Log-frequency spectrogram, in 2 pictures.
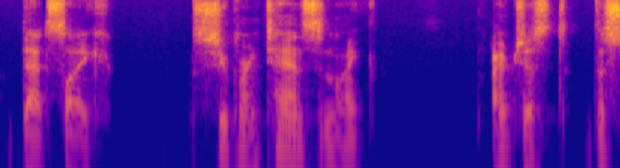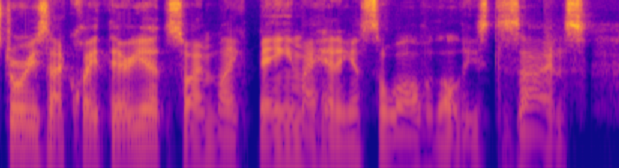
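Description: A man's plain, everyday voice at a medium pitch and moderate pace, with ordinary pitch variation and a dry, close sound with no echo on a very clean recording with a silent background. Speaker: comic book artist. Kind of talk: casual chat.

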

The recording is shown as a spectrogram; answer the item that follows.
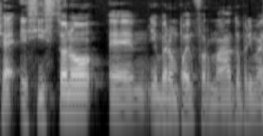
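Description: A man's voice, pitched very deep and low, comes at a moderate pace. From Umbria, Italy (Perugia). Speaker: emergency physician. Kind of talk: interview. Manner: halting, repeats words.

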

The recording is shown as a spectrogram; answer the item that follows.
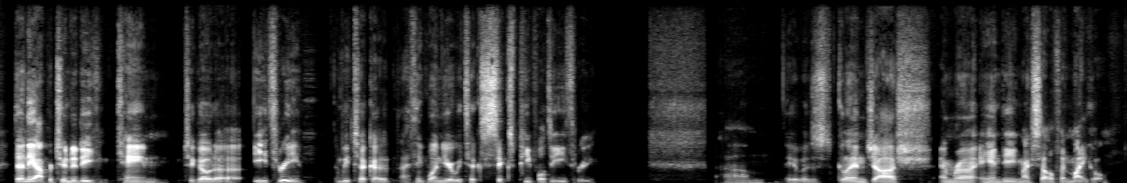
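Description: Vocal fry runs through this voice with a Midwestern American accent. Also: man, ordinary pitch variation, moderate pace. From US Midwest, Detroit area. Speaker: gaming content creator. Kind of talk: casual chat. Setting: live stream.

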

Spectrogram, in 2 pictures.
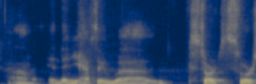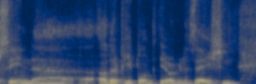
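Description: Using fairly even intonation, a man at a medium pitch talks at a moderate pace. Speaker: market research firm founder. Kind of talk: casual interview. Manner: hesitant, filler words.

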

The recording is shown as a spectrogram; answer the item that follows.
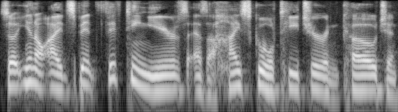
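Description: A man with an ordinary speaking voice at medium pitch. He talks at a fairly slow pace with lively intonation. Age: 50s. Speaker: business consultant and speaker. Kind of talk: interview. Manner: many fillers and repetitions.

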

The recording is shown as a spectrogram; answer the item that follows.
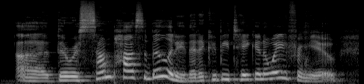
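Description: A woman with a Midwestern American accent, at a fairly quick pace and with lively intonation. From US Midwest, Northeast Ohio. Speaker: podcast guest. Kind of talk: casual chat.

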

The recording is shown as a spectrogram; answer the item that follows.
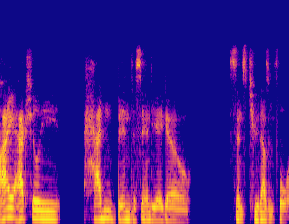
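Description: At a medium pitch with ordinary pitch variation, a man talks in an ordinary speaking voice. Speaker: comic artist and illustrator. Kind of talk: casual chat.

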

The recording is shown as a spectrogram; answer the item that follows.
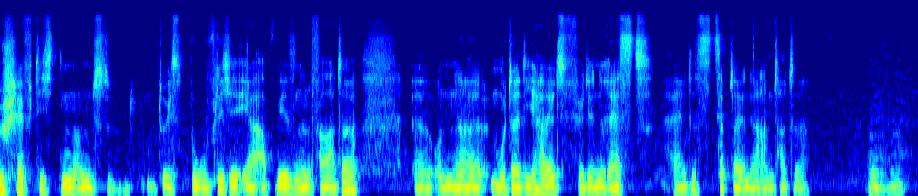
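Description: In a very clean recording with a silent background, a man speaks at a moderate pace with a very deep, low pitch and a dark, mellow tone. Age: 30s. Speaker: podcast host. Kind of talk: casual chat.

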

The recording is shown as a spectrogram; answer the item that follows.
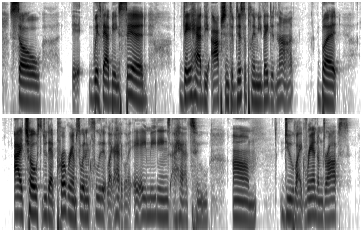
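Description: In a very clean recording with a silent background, a woman with an American accent and a very deep, low voice talks at a moderate pace with fairly even intonation and long, frequent pauses. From Chicago. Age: 40s. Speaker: comedian and lawyer. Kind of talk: casual chat.

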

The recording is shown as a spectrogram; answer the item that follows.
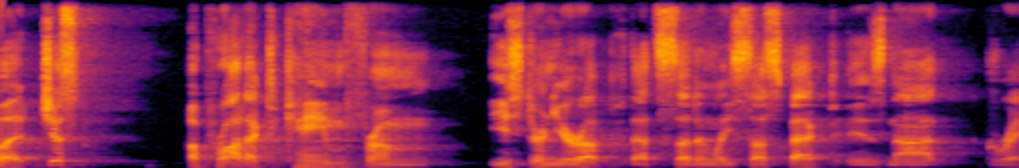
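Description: A man with a medium pitch talks at a fairly slow pace in an animated tone, with ordinary pitch variation. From Florida, US. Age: 30s. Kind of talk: casual comedic banter. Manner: joking, animated.

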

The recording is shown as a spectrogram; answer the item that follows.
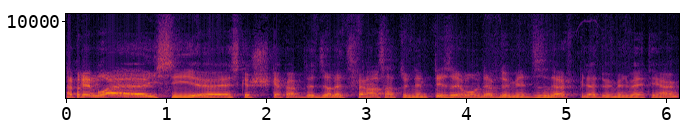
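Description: With a Quebec accent, a man speaks at a very slow pace in a medium pitch. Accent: Québécois French. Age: 50s. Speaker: motorcycle podcast co-host. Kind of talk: casual chat. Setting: studio.

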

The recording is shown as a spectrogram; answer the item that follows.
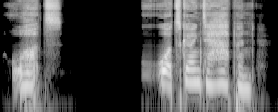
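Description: This put-on character voice is raspy and sits at a middle pitch. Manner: weak, pained.

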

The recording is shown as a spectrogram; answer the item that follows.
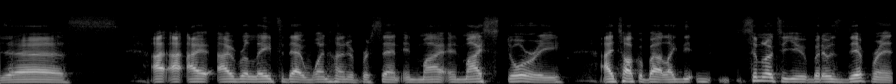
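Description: Against a quiet background, a man talks in a normal speaking voice at a moderate pace and medium pitch. His intonation is fairly even while his loudness swings widely. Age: 30s. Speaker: podcast host. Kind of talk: interview. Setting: studio.

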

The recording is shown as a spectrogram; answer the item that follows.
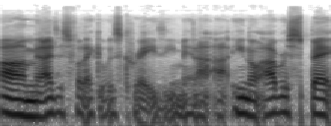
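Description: A normal speaking voice with an American accent talks at a moderate pace and fairly even intonation on a very clean recording with a silent background. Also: man. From US Northeast, Syracuse, New York. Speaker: podcast co-host. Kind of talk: casual chat.

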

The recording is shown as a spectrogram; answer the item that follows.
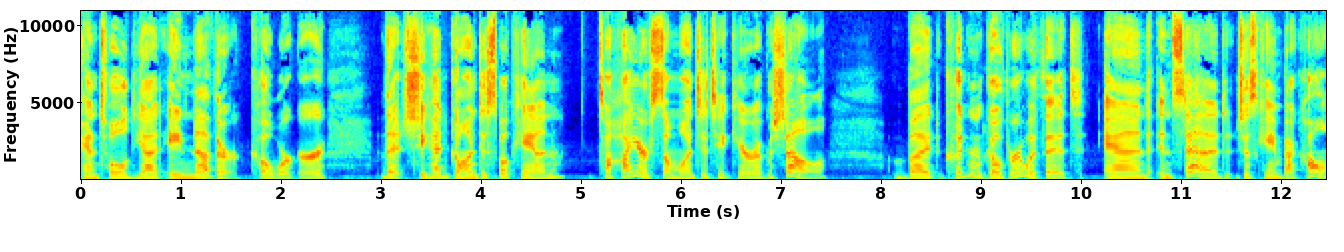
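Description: Speaking at a fairly slow pace, a woman uses a normal speaking voice at a medium pitch. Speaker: true crime podcaster. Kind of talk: true-crime narration, read in a steady storytelling style. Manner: measured and serious, even storyteller pacing; warm and friendly in the sign-off.

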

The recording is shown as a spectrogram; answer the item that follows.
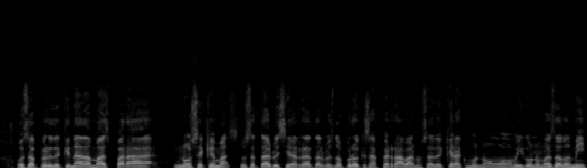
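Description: On a very clean recording with a silent background and a dry, close sound with no echo, a man talks very fast with hardly any pauses, at high pitch with ordinary pitch variation. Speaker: video editor. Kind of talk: casual chat.

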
